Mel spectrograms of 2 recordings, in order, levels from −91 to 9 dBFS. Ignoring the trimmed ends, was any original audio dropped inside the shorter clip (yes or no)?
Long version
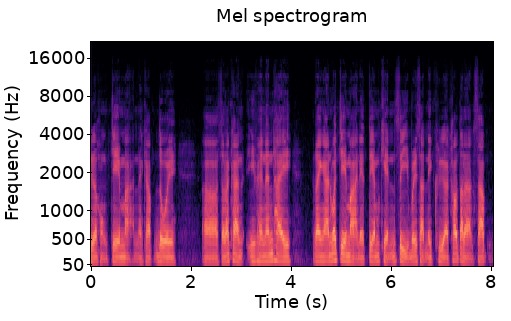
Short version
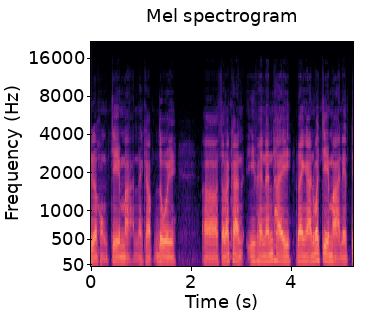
yes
